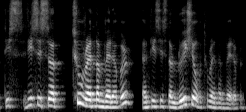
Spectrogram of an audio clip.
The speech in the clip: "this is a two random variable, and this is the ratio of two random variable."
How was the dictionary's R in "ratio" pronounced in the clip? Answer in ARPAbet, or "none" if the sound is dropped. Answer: L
